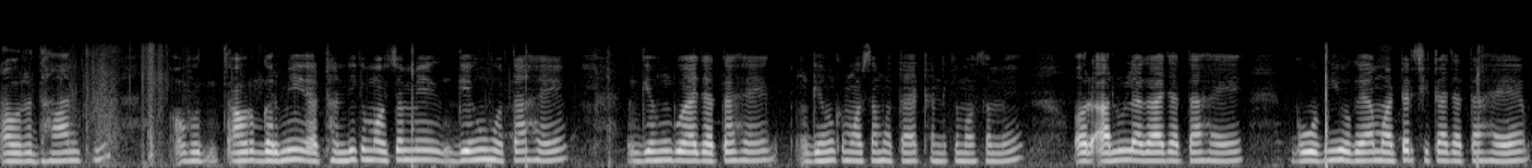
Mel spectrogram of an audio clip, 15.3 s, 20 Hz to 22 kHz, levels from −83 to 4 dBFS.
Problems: background sounds at intervals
